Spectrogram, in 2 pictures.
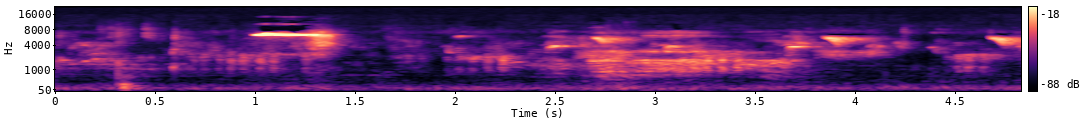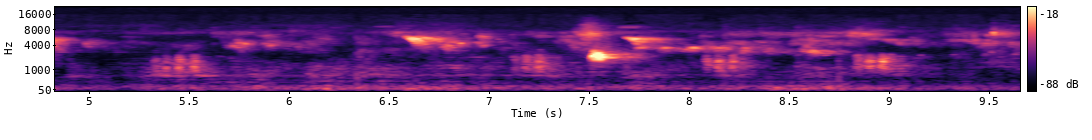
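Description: Faint bird chirping: many short high chirps scattered throughout, one brief sharper note about a second in, and a short rustle around three seconds in.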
